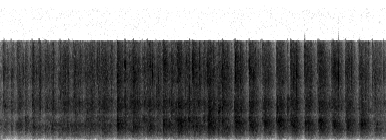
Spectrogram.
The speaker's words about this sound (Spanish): Quiero que les des el mejor aplauso de la noche al Señor.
